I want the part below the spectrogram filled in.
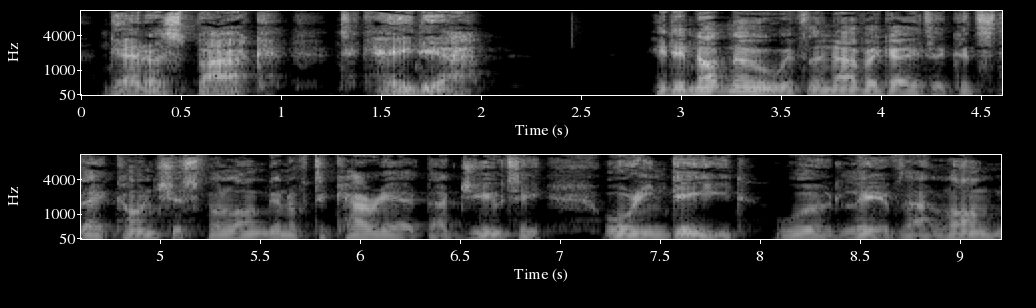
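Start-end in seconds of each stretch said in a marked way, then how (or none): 0.2-2.1 faint, weak, rasping, gravelly voice, drawn out. Reading a story, a wounded librarian orders the navigator: faint, gravelly voice. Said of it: "ordered in a faint, gravelly voice".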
